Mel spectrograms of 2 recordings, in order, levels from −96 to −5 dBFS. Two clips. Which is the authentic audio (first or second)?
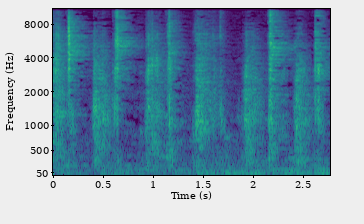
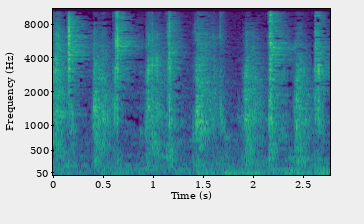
second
